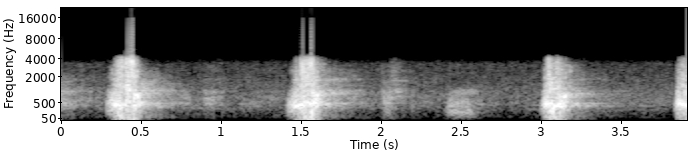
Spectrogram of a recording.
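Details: Playful Great Pyrenees called Smokey barking at his couch in his room: strong single woofs roughly every second and a half, separated by quiet huffs and short muffled noises.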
